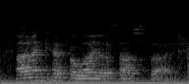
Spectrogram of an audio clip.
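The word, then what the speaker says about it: anakephalaiosasthai (ἀνακεφαλαιώσασθαι): But it's anakephalaiosasthai.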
